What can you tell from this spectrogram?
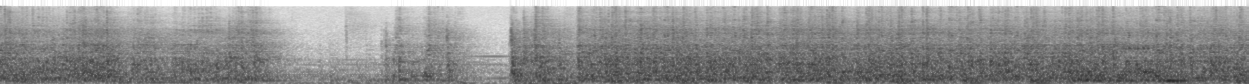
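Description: Domestic electric sewing machine running a straight top-stitch through a denim jeans waistband and trim, the needle hammering rapidly. It stops for about a second early on, then starts again abruptly and runs steadily.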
